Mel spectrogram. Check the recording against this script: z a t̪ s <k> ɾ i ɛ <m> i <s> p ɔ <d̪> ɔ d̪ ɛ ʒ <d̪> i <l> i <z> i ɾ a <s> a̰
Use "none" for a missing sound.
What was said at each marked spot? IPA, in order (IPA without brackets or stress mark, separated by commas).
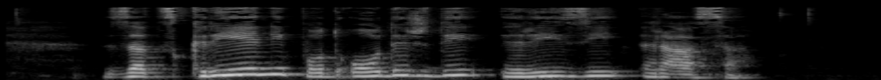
k, n, none, d̪, d̪, ɾ, z, s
